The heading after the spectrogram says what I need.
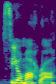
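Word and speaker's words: Xiomara: X I O M A R A. I get that it looks intimidating at first, but it's not rocket science. Sio Mahra.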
